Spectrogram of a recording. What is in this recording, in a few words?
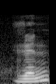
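"ren", Mandarin Chinese, second tone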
